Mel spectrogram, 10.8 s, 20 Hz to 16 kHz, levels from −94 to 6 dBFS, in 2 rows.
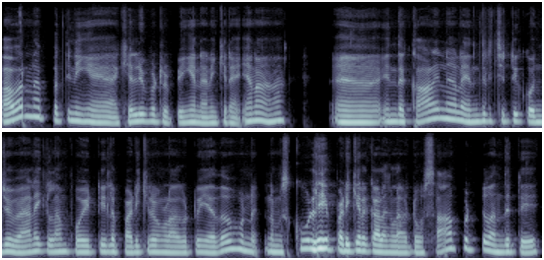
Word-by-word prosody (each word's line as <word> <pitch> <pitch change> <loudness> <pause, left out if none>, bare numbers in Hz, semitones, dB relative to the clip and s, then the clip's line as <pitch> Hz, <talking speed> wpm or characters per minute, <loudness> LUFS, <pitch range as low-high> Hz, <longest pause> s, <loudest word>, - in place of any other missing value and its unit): Power 195 - +2
nap 260 -3 -3
பத்தி 175 +1 -6
நீங்க 155 -3 +1 0.3
கேள்விப்பட்டிருப்பீங்கன்னு 145 -3 -1
நெனைக்கிறேன். 130 0 -3
ஏன்னா, 180 +2 +1 1.0
அ - - +3 0.3
இந்த 155 0 +2
காலை 180 +9 -1
நேரம் 200 -4 +2
எந்திரிசிச்சுட்டு, 160 +1 -3
கொஞ்சம் 145 0 +1
வேலைக்கெல்லாம் 155 +1 -1
போயிட்டு 145 +1 -1
இல்ல 150 - 0
படிக்கிறவங்களாகட்டும், 140 0 -2
ஏதோ 170 +6 -1 0.2
ஒண்ணு. 160 -6 -2
நம்ம 145 -1 0
ஸ்கூல்லயே 220 +1 +7
படிக்கிற 170 +1 +4
காலங்களாகட்டும், 135 -2 0
சாப்பிட்டு 215 -1 -4
வந்துட்டு 145 -2 -1
150 Hz, 140 wpm, -22 LUFS, 140-170 Hz, 1.0 s, ஸ்கூல்லயே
